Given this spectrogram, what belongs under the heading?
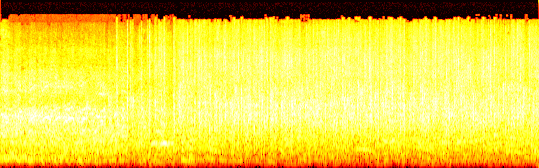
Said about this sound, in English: I will be generous and follow the guidance of the audience's applause, which says that there's your training. They will wish you to continue on the bits that get taken out.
